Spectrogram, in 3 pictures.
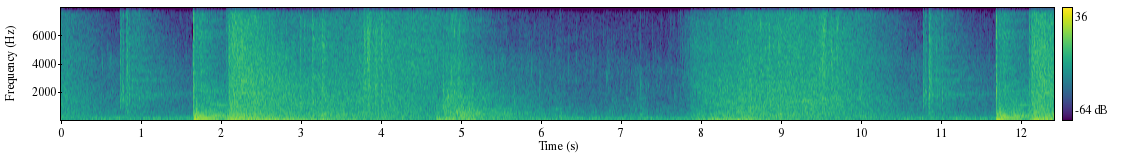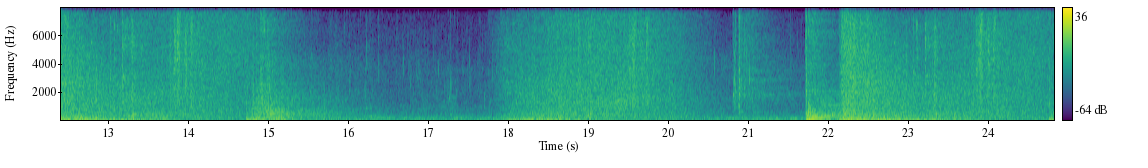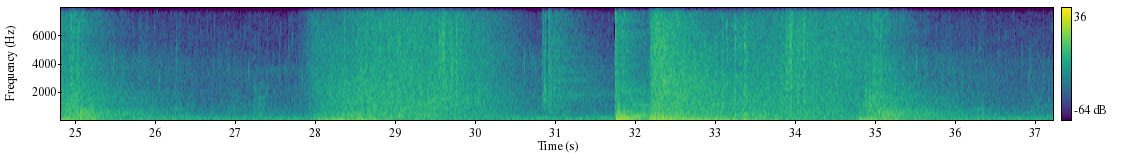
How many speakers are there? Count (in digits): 0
